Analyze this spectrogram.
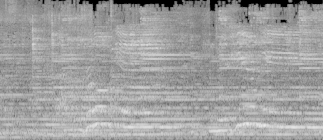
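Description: Young female voices singing into a microphone over musical accompaniment, with two phrases that each sweep up into a long held note.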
